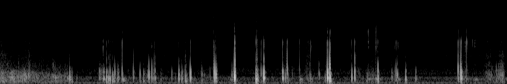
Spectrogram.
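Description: A colorful patchwork beeswax fabric food wrap is bunched over the microphone while long pink nails grip, crinkle and scratch it. A soft low rustle gives way to a run of sharp, dry crackles and taps with no ring, some standing out louder than the rest.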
